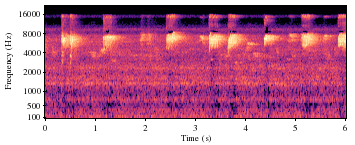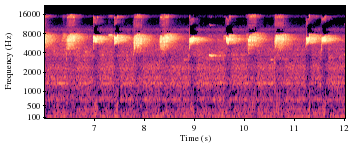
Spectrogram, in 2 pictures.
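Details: Brown-throated sunbird, called konin, in full song; high, sharp, chirping phrases repeated steadily about every 0.6 to 0.8 seconds, forming a long even series of bright notes.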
